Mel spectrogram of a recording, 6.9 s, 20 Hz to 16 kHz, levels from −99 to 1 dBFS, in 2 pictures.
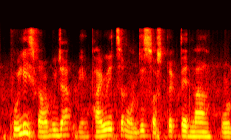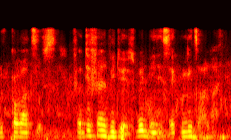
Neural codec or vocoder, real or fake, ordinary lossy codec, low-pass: codec, 16 kHz, 4 kbps, X-Codec, HuBERT features, trained on LibriSpeech; fake; none; 7.2 kHz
